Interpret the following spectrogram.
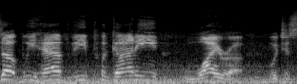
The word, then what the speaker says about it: Huayra: Once you know, it's like Huayra.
